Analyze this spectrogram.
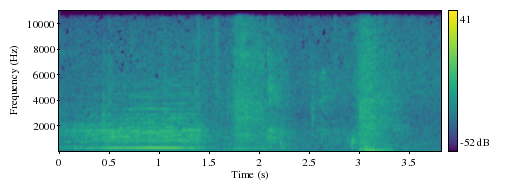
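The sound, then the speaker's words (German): A cow, nearly all black with a white belly, a white marking on the left shoulder and a white udder, lets out a single long, low moo that swells and then trails off, followed a moment later by a dull thump. “du bist aber wirklich eine schöne Kuh.”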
